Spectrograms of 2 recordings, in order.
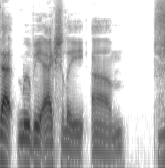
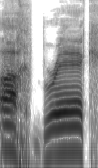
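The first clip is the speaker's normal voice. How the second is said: loud, higher mock exasperation; exasperated groan; 6 semitones higher, 10 dB louder than usual. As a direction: imitate friends groaning at a minor mishap. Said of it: "their responses are as, as if he spilled a drink".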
